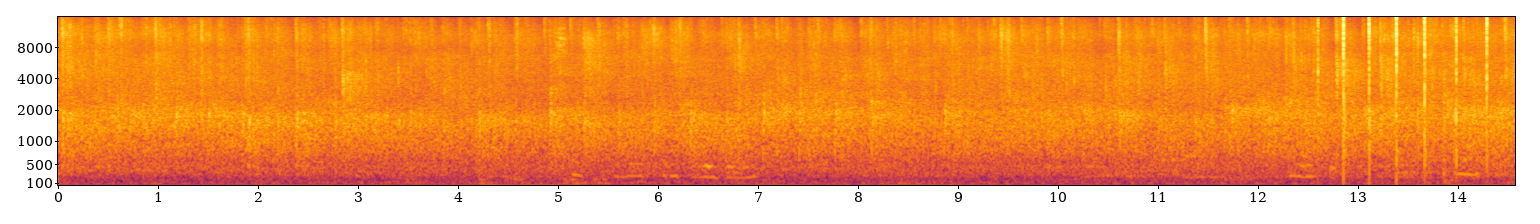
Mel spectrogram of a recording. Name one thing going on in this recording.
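A young woman speaks calmly through a microphone in a large echoing hall.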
